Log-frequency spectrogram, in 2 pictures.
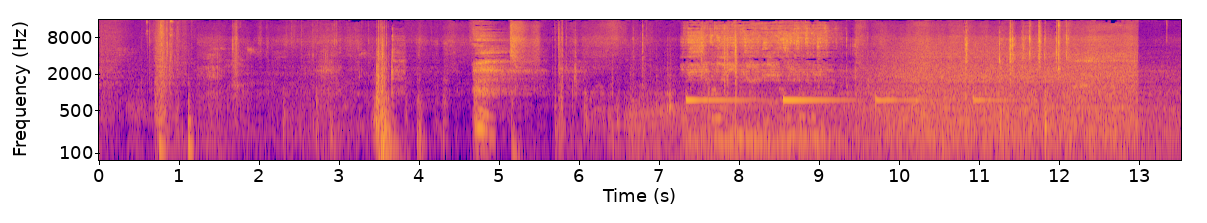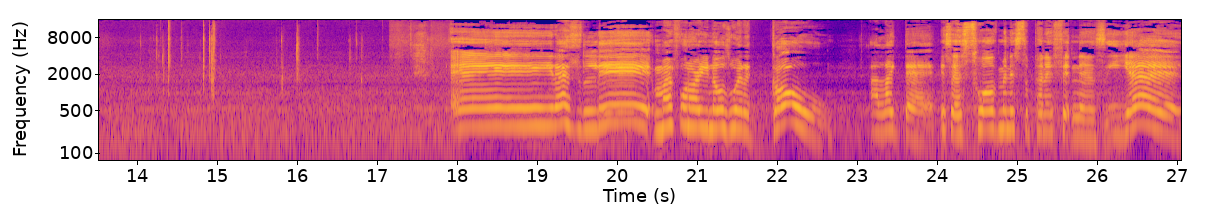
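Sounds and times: thumps in car: 0:02.2 - 0:04.4
car warning chime beeping: 0:07.2 - 0:12.8.

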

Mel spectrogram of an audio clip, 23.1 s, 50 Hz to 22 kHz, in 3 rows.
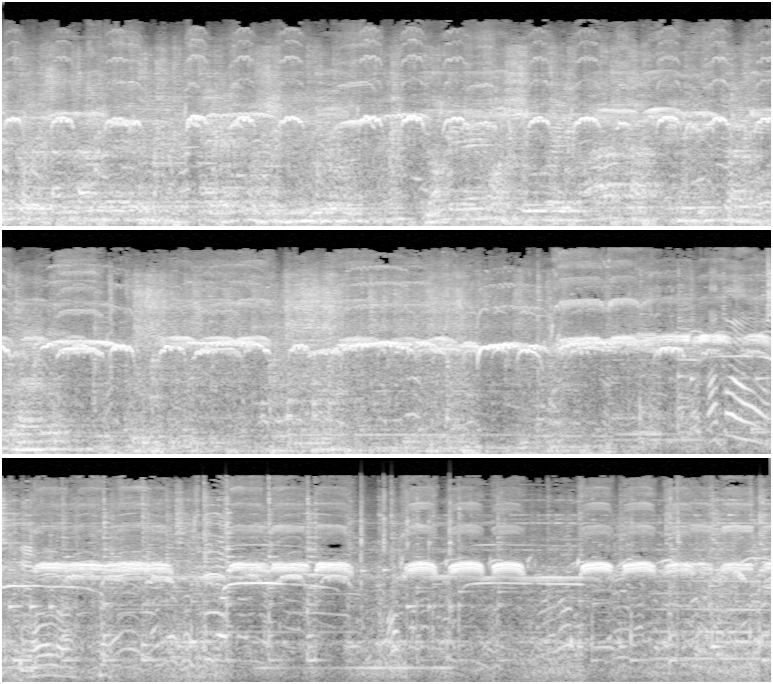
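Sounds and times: crowd voices: 0:00.0 - 0:23.0
shrill whistle blasts: 0:00.0 - 0:23.0.

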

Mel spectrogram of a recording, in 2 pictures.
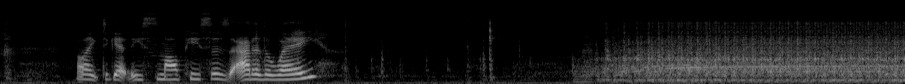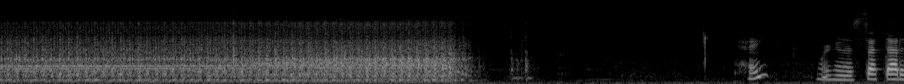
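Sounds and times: overlocker sewing machine running: 0:05.7 - 0:13.9.

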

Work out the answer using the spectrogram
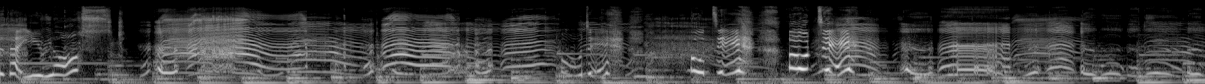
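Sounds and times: background music: 0:00.0 - 0:12.0
baby crying: 0:01.5 - 0:12.0.

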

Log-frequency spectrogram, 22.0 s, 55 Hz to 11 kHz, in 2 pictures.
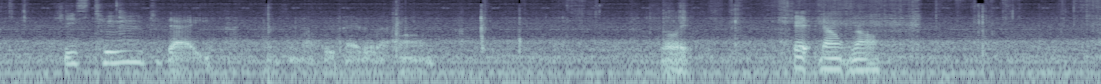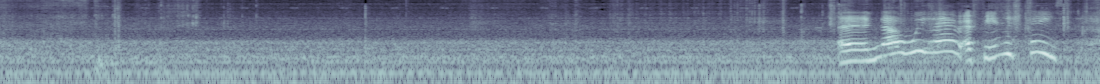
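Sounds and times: air conditioner and fan whoosh: 0:00.0 - 0:22.0.

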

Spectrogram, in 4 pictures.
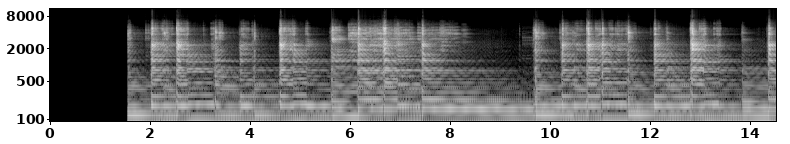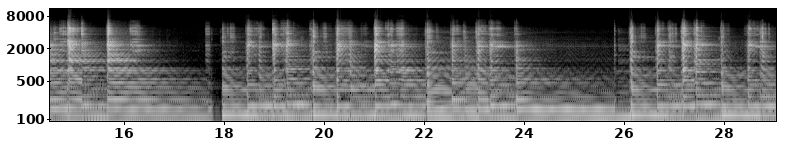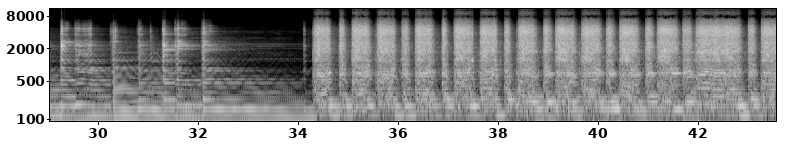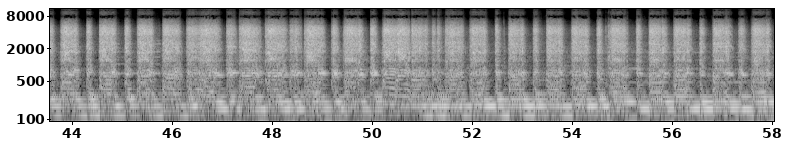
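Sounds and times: electric guitar playing: 0:01.6 - 0:58.0.

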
